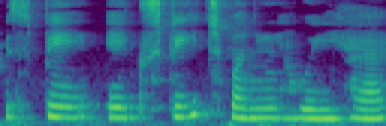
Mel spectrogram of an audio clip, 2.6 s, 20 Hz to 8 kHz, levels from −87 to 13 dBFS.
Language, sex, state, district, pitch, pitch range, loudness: Hindi, female, Punjab, Fazilka, 235 Hz, 220-250 Hz, -13 LUFS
